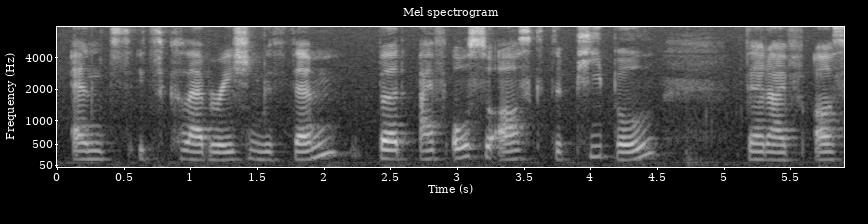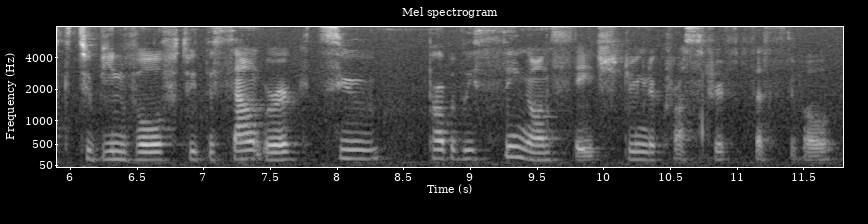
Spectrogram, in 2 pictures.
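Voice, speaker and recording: A young woman from Belgium presenting her artwork at a launch event in a lecture theatre, speaking haltingly with many fillers. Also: lowish voice, mellow. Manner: hesitant, many fillers, gestures while talking. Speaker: artist presenting her work. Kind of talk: informal talk at a launch event.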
